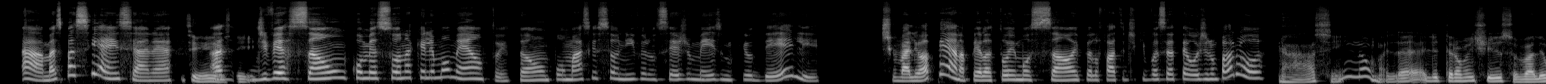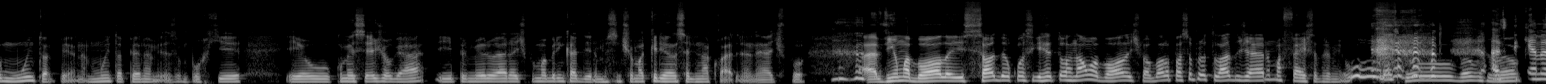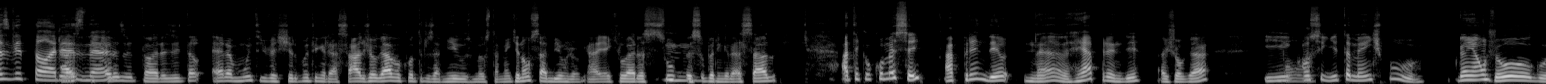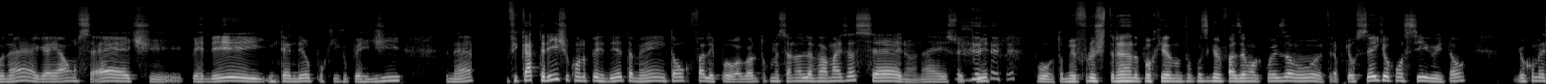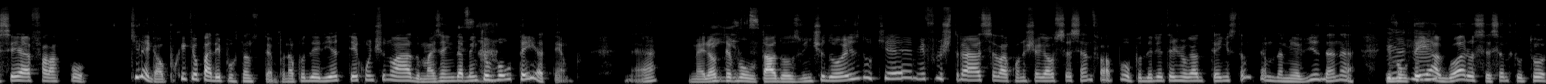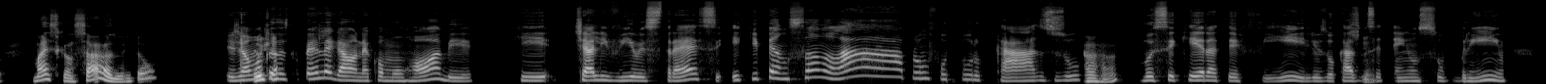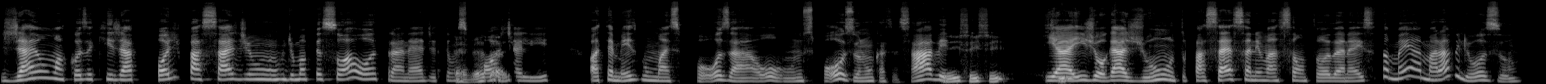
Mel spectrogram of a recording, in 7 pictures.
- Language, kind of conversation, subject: Portuguese, podcast, Que hobby da infância você mantém até hoje?
- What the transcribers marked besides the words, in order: laugh; laugh; in English: "let's go"; laugh; tapping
